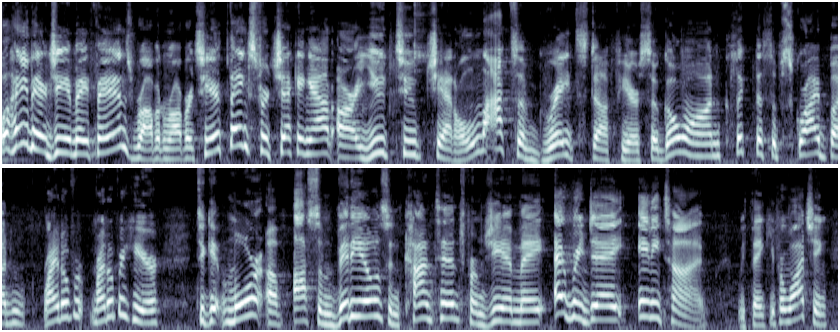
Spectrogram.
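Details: Adult woman speaking; no disorder.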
